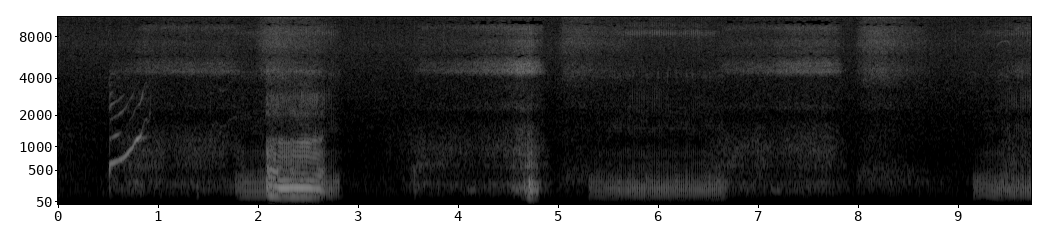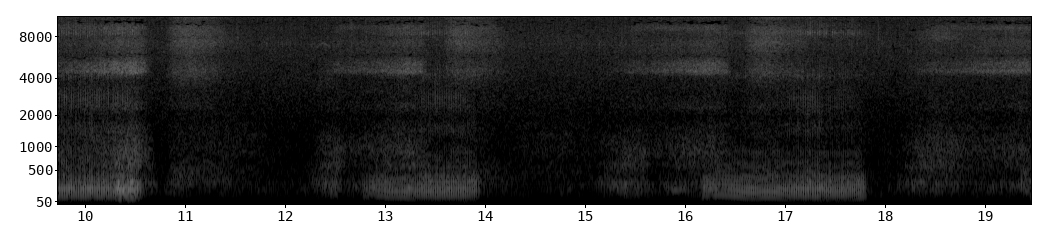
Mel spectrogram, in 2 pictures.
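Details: French Bulldogs sleeping indoors at home, several dogs: soft, rasping snores come in uneven bursts a few seconds apart, with a brief thin whistle near the start and quiet breathing between.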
